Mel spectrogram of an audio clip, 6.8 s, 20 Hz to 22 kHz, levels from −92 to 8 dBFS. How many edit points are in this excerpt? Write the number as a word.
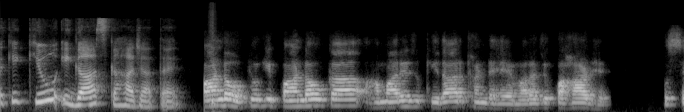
one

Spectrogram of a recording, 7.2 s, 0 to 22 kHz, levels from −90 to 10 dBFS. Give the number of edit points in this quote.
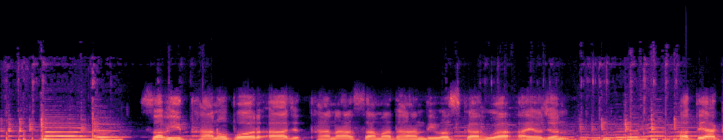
one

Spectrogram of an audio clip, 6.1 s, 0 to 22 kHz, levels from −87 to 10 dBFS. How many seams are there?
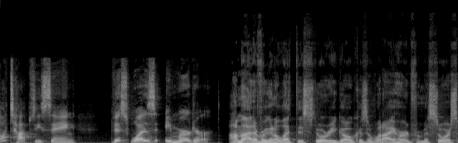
one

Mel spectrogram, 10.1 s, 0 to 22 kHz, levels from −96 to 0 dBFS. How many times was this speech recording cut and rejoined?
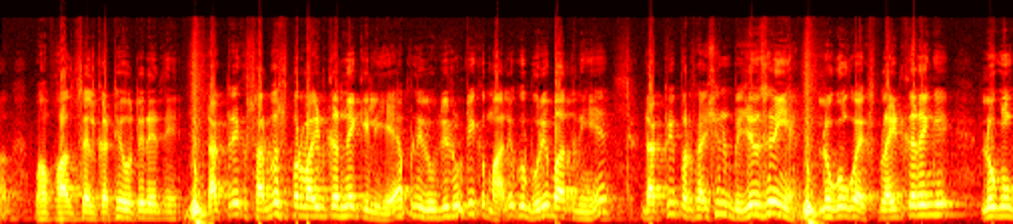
two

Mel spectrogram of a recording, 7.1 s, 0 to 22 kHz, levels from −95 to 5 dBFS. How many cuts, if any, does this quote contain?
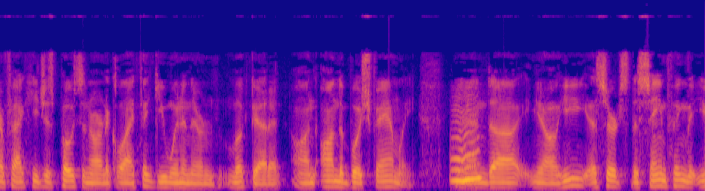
one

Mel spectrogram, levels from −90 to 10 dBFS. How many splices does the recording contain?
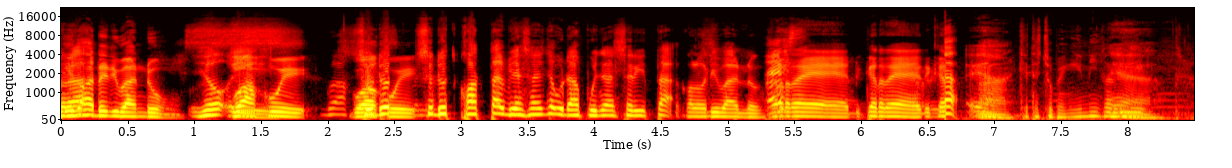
one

